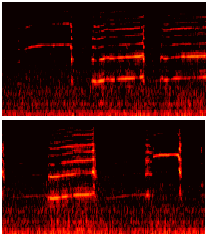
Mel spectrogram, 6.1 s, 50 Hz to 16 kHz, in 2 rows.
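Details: Peregrine falcon at its nest in Koszalin, Poland, 15 March 2022: repeated harsh, drawn-out wailing calls, each slightly rising, in a series of about five, over steady low background rumble.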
